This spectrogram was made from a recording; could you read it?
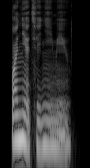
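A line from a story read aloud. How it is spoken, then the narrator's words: Dismissive snort. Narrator (Russian): хмыкнул Эйс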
